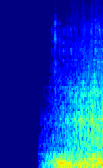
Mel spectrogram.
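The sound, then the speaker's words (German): After a moment of silence, a car engine rumbles as the car stops near a clearing in a forest in Lower Saxony, a steady low hum with a broad, gritty texture that holds at an even level to the end. “Ein Auto hält in der Nähe einer Lichtung.”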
